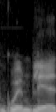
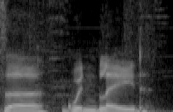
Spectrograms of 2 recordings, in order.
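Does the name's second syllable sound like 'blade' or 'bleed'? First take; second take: bleed; blade. First: The second syllable sounds like 'bleed'. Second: The second syllable sounds like 'blade'. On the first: This is the Welsh way of saying the name. The speaker calls it wrong. "I was trying to give it the Welsh pronunciation" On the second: This is the way the name is said in The Witcher. The speaker calls it right. "apparently it's from The Witcher"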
